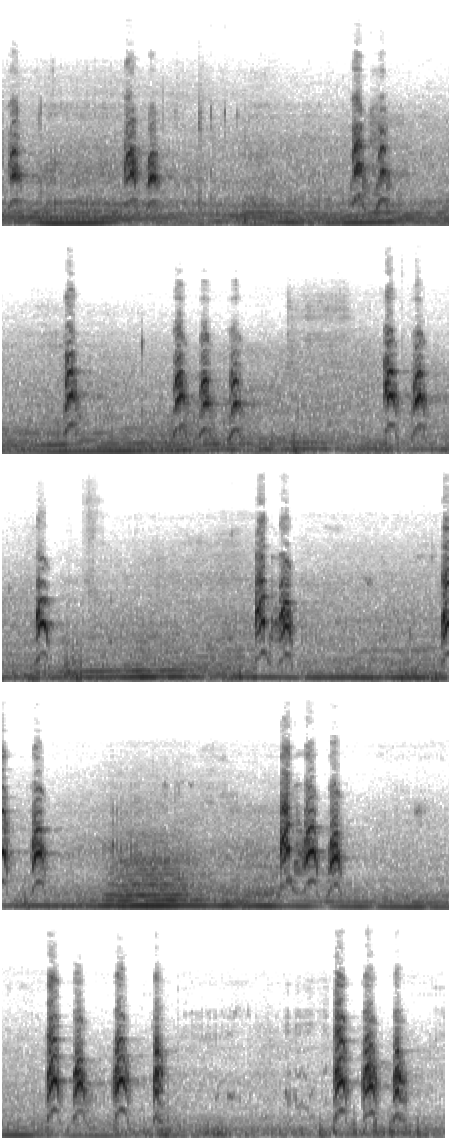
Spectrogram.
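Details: Dog barking while waiting for its owner: sharp single and doubled barks repeated every second or two, over a steady low engine rumble like a vehicle idling nearby.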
